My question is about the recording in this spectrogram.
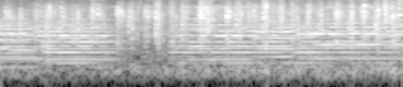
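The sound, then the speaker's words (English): Hooves of a horse-drawn carriage delivering the official Christmas tree to the front door of the White House clip-clop in a steady, irregular rhythm beneath loud Christmas music from a military brass band playing throughout, the hoofbeats partly masked by the sustained melody. “A horse-drawn carriage brought the tree to the front door of the White House as members of a military band played Christmas music.”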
